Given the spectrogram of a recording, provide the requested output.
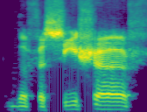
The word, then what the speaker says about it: Facetiae: It's Poggio, Poggio, and the book is The Facetiae, Facetiae.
